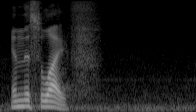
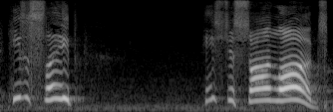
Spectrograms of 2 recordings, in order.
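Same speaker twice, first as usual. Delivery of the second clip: higher and louder, amused; excited punchline; 11 semitones higher, 9 dB louder than usual. Acted. Pastor telling the storm story, playing up the joke. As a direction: sell the joke big. Comic punchline about sleeping Jesus.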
